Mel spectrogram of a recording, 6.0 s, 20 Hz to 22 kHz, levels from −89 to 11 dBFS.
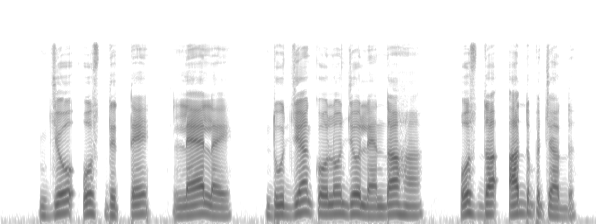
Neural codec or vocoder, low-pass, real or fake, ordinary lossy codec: none; 10.8 kHz; real; none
